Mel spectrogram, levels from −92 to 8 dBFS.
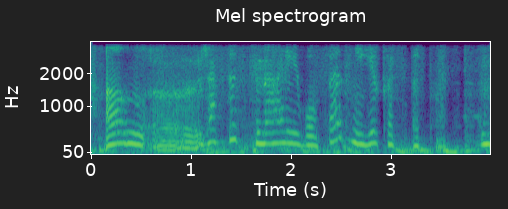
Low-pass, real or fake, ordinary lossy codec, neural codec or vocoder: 3.6 kHz; fake; none; codec, 16 kHz, 1.1 kbps, Voila-Tokenizer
